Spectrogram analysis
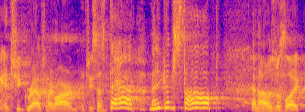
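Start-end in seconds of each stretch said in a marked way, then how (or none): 1.6-3.3 high-pitched, drawn-out mock scream of a frightened kid; screaming little girl. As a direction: imitate a crying daughter pleading on a roller coaster. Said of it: "Maddie is screaming".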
